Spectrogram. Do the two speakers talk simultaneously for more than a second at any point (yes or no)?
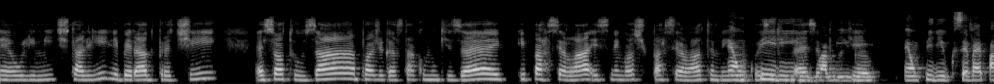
yes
